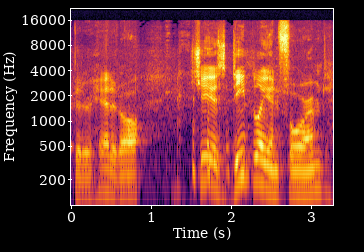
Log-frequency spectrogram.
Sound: laughter

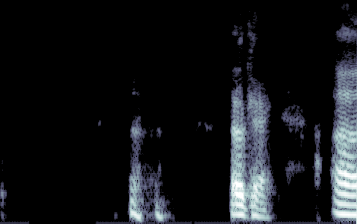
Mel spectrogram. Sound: chuckles

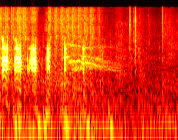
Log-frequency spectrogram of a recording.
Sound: laughs

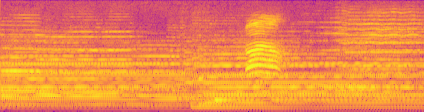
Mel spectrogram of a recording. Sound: meows

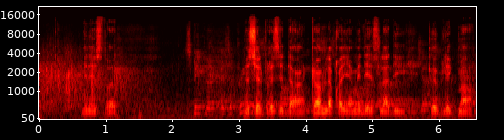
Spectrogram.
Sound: applause

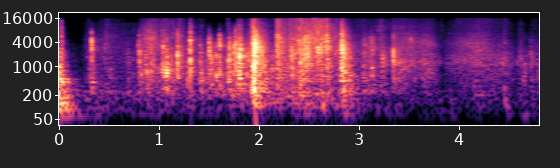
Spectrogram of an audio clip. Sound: papers rustling

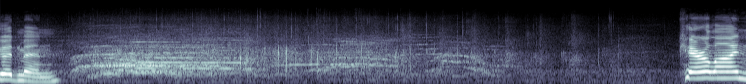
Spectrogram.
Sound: applause

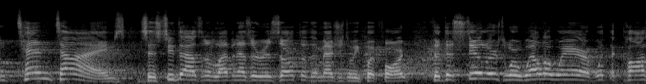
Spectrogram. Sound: applause

